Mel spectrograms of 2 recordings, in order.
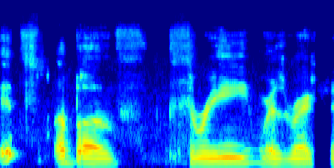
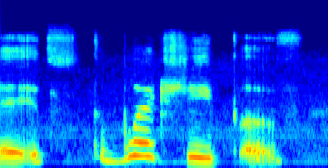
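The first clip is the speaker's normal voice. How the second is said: voice cracking, pitched up, slow, very drawn out; 10 semitones higher than usual. Calling a film the odd one of its franchise: voice cracking. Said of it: "I don't know why my voice cracked".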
